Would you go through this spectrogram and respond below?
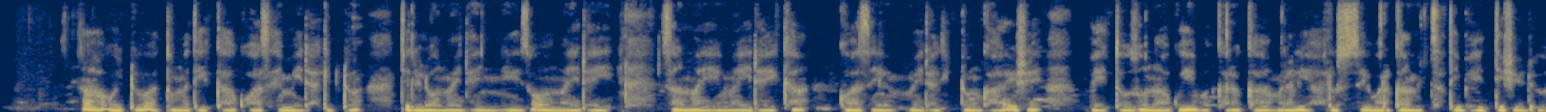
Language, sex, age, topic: Gamo, female, 25-35, government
